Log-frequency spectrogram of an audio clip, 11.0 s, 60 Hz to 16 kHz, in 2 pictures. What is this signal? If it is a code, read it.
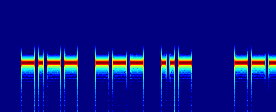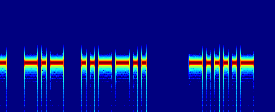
Morse code, heard as a keyed tone, about 14 wpm, spaced as for 12 wpm, 700 Hz. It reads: YOU OK? -
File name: Morsekurs / Witze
